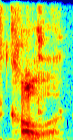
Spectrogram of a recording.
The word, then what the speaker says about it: Koa: It's Koa. Is it Koa? What did I say? Koi Koi, Pete? like he's a fish. Because it looks like koi. It looks more like koi than koa. It's KOA.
